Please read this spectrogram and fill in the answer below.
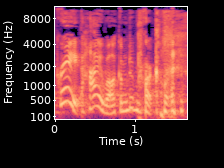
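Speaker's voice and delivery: bright, high mock welcome with a laugh in it; mock cheery welcome. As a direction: chirp it like an overly friendly host. Mocking the friendly Brooklyn group.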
